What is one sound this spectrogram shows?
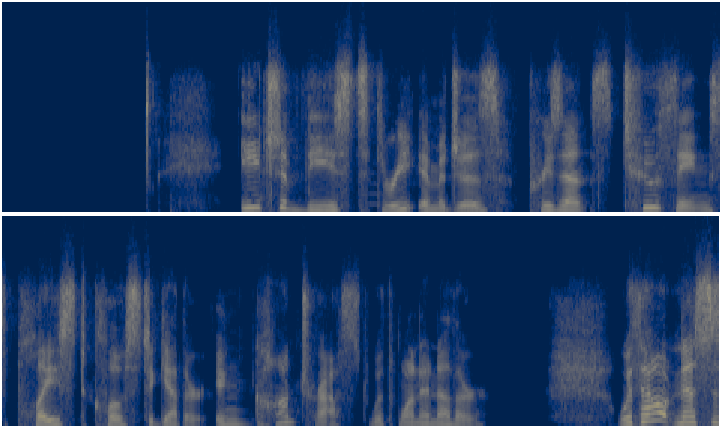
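A woman speaks calmly through an online call microphone.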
